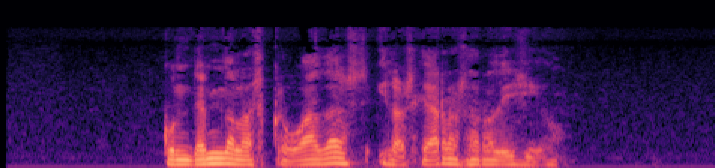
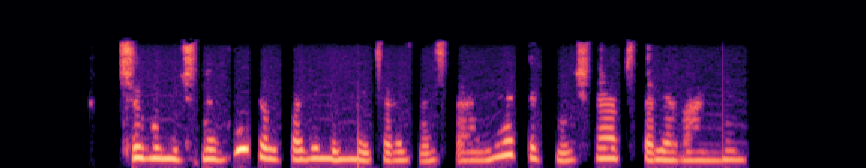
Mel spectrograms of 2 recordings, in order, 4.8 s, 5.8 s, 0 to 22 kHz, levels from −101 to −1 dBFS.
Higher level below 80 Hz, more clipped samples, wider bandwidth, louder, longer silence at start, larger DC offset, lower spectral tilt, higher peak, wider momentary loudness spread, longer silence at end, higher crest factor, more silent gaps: first, -50 dBFS vs -64 dBFS; neither; first, 11 kHz vs 8.2 kHz; second, -25 LUFS vs -19 LUFS; first, 1.1 s vs 0.8 s; neither; first, -8.5 dB/octave vs -4 dB/octave; second, -8 dBFS vs -2 dBFS; about the same, 12 LU vs 12 LU; first, 1.05 s vs 0.8 s; about the same, 18 dB vs 18 dB; second, none vs 1.88-1.93 s, 2.98-3.03 s, 3.45-3.51 s, 3.61-3.69 s, 4.23-4.28 s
